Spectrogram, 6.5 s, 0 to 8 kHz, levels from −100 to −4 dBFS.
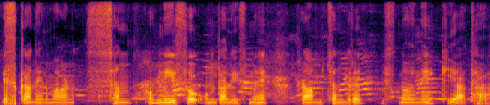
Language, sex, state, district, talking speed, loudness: Hindi, male, Rajasthan, Bikaner, 110 wpm, -20 LUFS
